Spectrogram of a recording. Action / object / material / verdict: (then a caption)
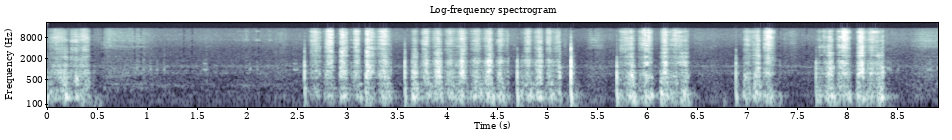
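scrape / chalk on a wood-framed chalkboard / chalk / none. A stick of white chalk scratches and rubs across a small, flat painted chalkboard in a wooden frame, held in one hand with teal nails, while names are written on it. Short bursts of dry, raspy scraping with a low, woody body come in uneven strokes, separated by brief quiet pauses.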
